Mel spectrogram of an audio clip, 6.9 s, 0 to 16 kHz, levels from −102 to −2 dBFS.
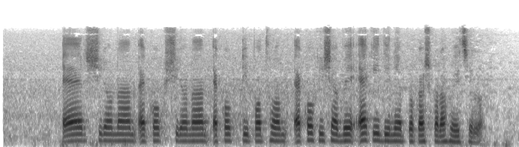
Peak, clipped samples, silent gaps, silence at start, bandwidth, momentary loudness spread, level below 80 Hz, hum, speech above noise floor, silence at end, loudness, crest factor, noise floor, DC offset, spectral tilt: -8 dBFS; under 0.1%; none; 0.1 s; 8.2 kHz; 7 LU; -58 dBFS; none; 26 dB; 0.15 s; -25 LUFS; 18 dB; -51 dBFS; under 0.1%; -5.5 dB/octave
